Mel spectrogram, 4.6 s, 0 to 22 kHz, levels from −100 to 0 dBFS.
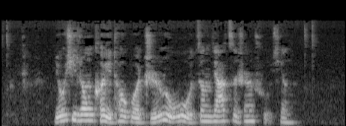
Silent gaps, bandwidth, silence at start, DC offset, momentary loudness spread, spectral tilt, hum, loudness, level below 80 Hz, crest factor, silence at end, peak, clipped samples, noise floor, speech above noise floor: none; 11.5 kHz; 0.1 s; under 0.1%; 15 LU; -5.5 dB/octave; none; -26 LUFS; -62 dBFS; 18 dB; 0.65 s; -10 dBFS; under 0.1%; -57 dBFS; 32 dB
